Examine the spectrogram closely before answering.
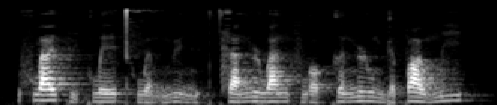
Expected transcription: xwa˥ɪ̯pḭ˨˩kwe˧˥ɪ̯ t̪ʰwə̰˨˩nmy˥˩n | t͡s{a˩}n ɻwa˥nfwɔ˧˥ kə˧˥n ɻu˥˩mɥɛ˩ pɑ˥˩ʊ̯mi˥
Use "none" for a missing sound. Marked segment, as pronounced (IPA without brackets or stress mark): a˧˥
